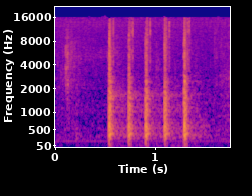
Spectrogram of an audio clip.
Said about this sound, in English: Sometimes that knock, if you're like me, can be one of the scariest things in the world.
